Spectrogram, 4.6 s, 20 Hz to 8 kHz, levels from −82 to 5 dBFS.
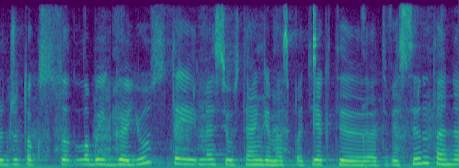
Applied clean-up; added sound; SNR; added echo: none; Breathing + Chink, clink; 18 dB; none.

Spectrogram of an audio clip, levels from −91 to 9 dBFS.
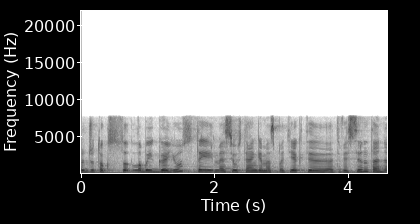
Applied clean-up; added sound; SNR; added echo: none; none; none; none.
